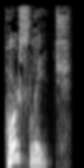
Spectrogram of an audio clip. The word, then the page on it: horseleech: British English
